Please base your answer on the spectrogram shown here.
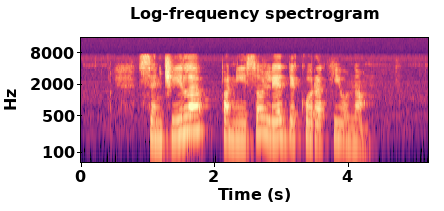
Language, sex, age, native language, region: Slovenian, female, 60+, Slovenian, Southeast Slovenia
